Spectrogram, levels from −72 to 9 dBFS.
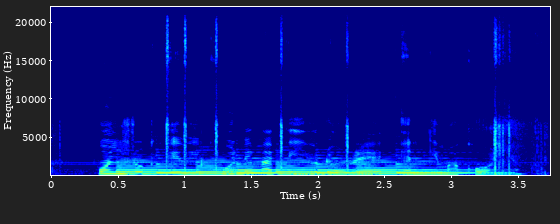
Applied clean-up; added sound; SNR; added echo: none; Piano; -4 dB; none.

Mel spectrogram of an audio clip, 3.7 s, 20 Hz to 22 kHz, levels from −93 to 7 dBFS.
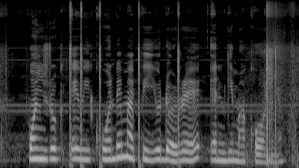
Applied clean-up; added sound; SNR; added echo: none; none; none; none.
